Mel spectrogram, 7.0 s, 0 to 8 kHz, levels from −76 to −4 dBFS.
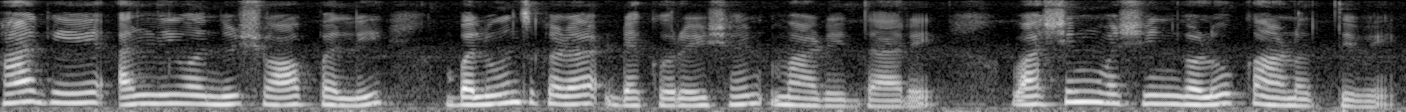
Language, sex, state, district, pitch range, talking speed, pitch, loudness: Kannada, female, Karnataka, Bidar, 190-235 Hz, 110 wpm, 215 Hz, -17 LUFS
